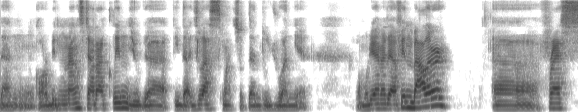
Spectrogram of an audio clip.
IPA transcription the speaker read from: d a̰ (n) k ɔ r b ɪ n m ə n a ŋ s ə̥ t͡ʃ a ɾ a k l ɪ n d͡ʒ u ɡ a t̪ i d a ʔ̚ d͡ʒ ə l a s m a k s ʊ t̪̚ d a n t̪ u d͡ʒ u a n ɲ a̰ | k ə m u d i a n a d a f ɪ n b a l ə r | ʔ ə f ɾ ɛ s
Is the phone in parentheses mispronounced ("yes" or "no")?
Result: no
